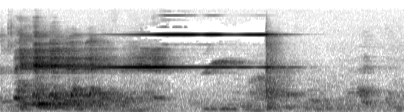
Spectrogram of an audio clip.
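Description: Public-address microphone feedback: a loud, steady high-pitched squeal at two pitches that swells over a second or so, then cuts off suddenly a little before the third second.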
